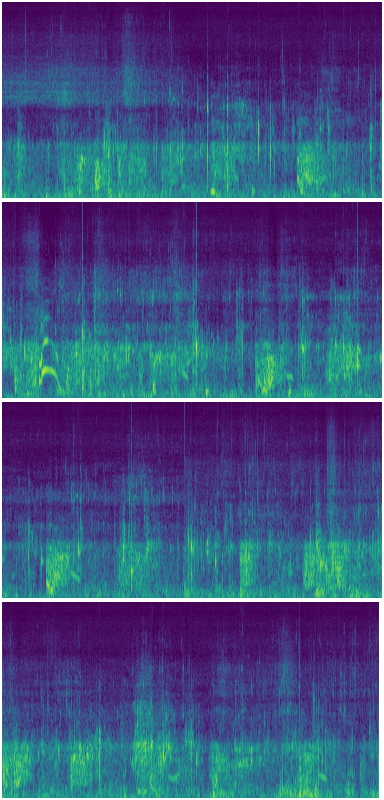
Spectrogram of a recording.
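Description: Water heard underwater through a submerged camera: muffled churning and bubbling that surges irregularly every second or two as the swimmer strokes, with an occasional short bubbling glide.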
